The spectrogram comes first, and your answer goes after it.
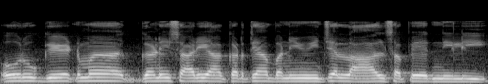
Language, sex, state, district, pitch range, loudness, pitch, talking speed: Rajasthani, male, Rajasthan, Nagaur, 140-155 Hz, -12 LUFS, 145 Hz, 160 wpm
